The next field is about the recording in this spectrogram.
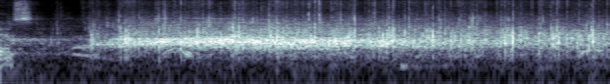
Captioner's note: all applaud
